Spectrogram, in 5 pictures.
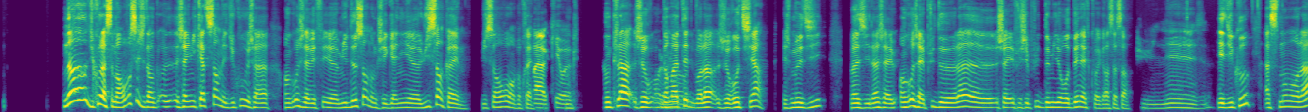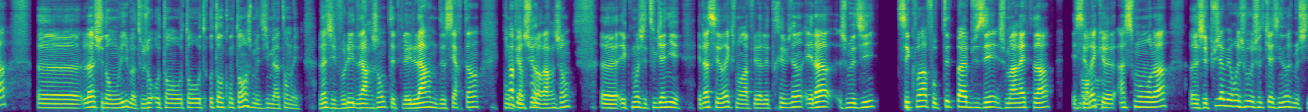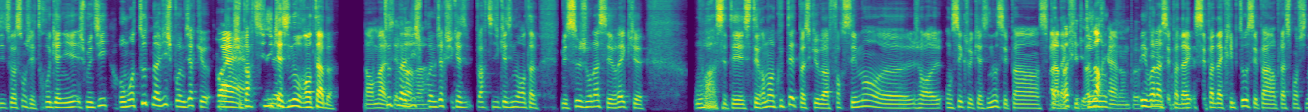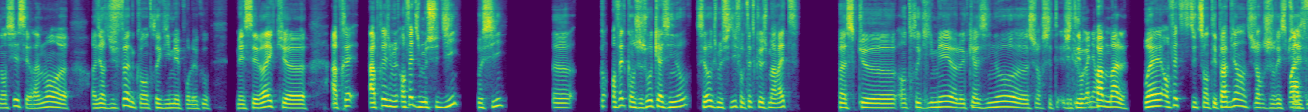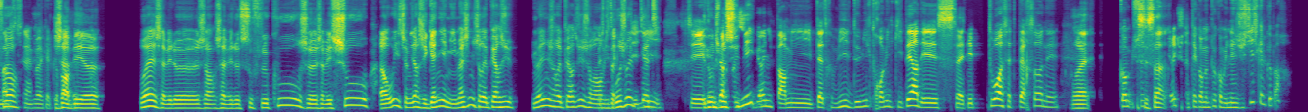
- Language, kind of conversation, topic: French, podcast, Parle-moi d’un risque que tu as pris sur un coup de tête ?
- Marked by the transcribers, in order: tapping; stressed: "Non"; drawn out: "Punaise"; joyful: "wouah"; stressed: "toi"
